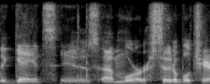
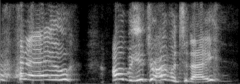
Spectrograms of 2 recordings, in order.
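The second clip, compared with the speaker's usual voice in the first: very high, very loud, shrill youthful voice; 8 dB louder than usual. Voicing a young driver who greets the players. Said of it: "character leans over like".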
